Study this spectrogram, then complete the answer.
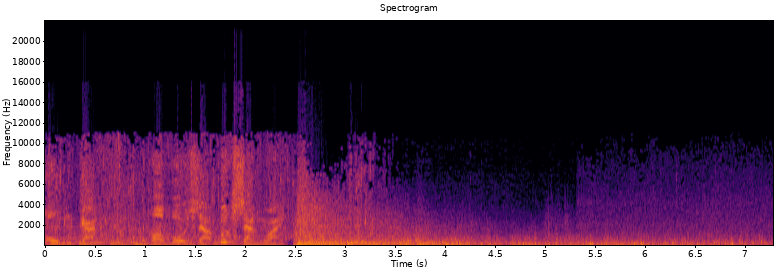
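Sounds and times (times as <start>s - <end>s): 
speech: 0.1s - 0.5s, 1.1s - 3.2s
rolling thunder in a rainstorm: 2.5s - 7.2s.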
